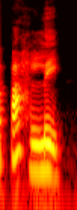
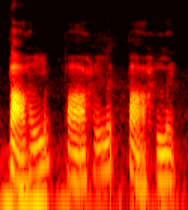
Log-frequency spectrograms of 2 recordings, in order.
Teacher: Ele no infinitivo, falar, dá uma ênfase aqui no final. Parler. Aqui já é a ênfase no começo.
